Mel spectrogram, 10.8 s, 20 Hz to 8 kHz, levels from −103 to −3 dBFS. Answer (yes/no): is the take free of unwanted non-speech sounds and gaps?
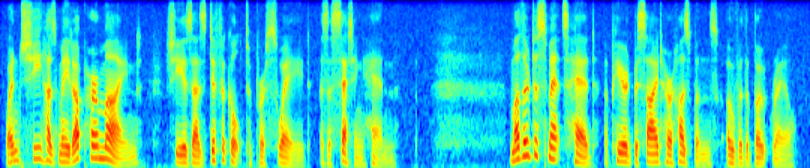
yes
